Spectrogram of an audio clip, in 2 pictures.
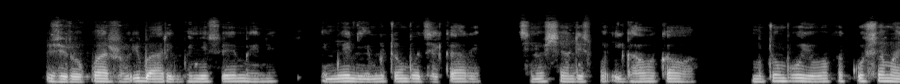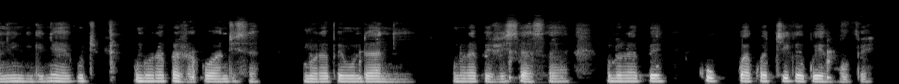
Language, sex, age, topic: Ndau, female, 36-49, health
